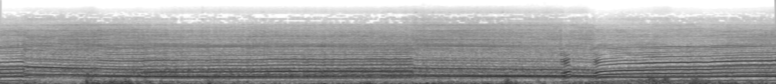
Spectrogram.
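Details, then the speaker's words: Two-stroke RC Big Foot, camera chest-mounted, warmed up after fixing motor plate screws rubbing the off-road tire: high clean drone steady at full throttle, brief dip and smooth recovery, no rubbing; normal run. "we'll make sure this thing's fully warmed up and the tune is close and we'll see what happens feels way better"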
